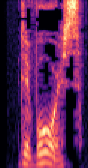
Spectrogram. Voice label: "Divorce", English

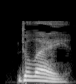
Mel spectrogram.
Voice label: "Delay", English

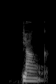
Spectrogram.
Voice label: "Young", English

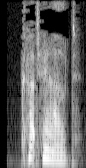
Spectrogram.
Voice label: "Cut-out", English

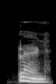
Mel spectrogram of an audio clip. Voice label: "Earn", English

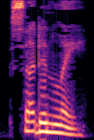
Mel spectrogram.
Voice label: "Suddenly", English

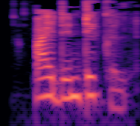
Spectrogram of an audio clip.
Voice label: "Identical", English

